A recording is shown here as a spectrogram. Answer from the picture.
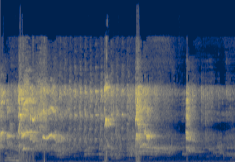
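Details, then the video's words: Conure giving harsh, screechy squawks and squeaks in short bursts, high-pitched and noisy, with brief gaps between calls and one louder burst near the end. "Conure bird"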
